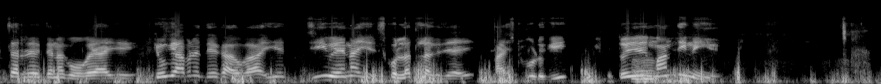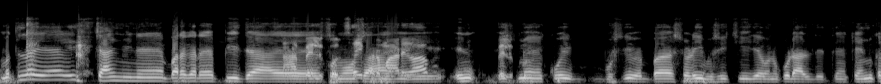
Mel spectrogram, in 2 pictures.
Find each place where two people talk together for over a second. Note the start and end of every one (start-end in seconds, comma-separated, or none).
11.7-13.1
